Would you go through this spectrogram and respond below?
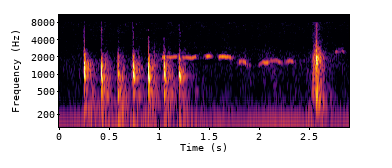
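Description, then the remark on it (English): A quick, even series of about seven knocks on a door, then one more knock after a short pause. A faint wavering whistle sounds between them over a steady low hum. “Or when spring rolls around, maybe this is the one who will knock at your door.”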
